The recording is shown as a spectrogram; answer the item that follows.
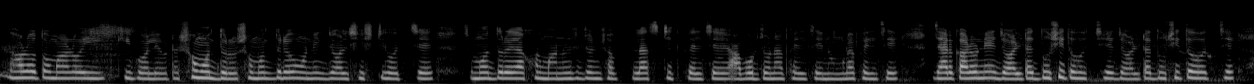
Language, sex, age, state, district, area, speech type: Bengali, female, 18-30, West Bengal, Dakshin Dinajpur, urban, spontaneous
